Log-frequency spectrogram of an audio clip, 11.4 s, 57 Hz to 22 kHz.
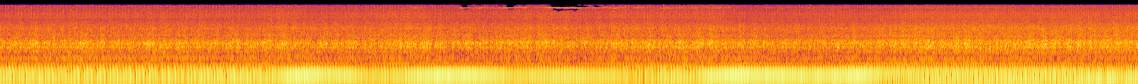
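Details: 1999 VW Passat 1.8T idling with a weird noise, cause unknown: a deep uneven drone that shifts in pitch, plus a faint steady hum above it.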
